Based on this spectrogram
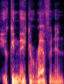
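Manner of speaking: acted, imitated whisper. Speaker acts out a desktop icon talking to them, imitating a whisper. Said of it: "He's whispering".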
